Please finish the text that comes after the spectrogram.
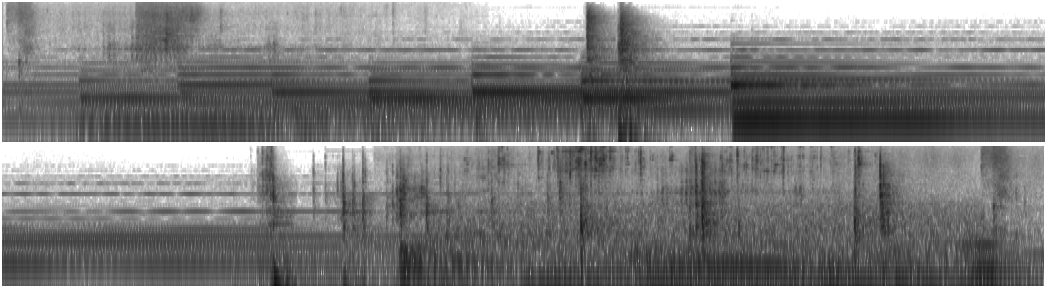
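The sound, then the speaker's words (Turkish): A small key jangles and scrapes as it turns in an old door lock, with sharp metallic clicks and rattles over a steady low hum, fairly loud, with no voices. “Teoman elindeki küçük anahtarı kapıdaki eski kilidin içinde çevirirken o sinir bozucu sükunetini hala koruyordu”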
